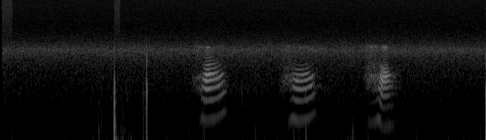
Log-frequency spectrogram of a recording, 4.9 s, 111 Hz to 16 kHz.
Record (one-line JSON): {"exhalation_length": "4.9 s", "exhalation_amplitude": 5226, "exhalation_signal_mean_std_ratio": 0.36, "survey_phase": "beta (2021-08-13 to 2022-03-07)", "age": "18-44", "gender": "Female", "wearing_mask": "No", "symptom_fever_high_temperature": true, "symptom_headache": true, "symptom_change_to_sense_of_smell_or_taste": true, "symptom_loss_of_taste": true, "symptom_onset": "3 days", "smoker_status": "Ex-smoker", "respiratory_condition_asthma": false, "respiratory_condition_other": false, "recruitment_source": "Test and Trace", "submission_delay": "2 days", "covid_test_result": "Positive", "covid_test_method": "RT-qPCR", "covid_ct_value": 17.5, "covid_ct_gene": "ORF1ab gene", "covid_ct_mean": 17.9, "covid_viral_load": "1300000 copies/ml", "covid_viral_load_category": "High viral load (>1M copies/ml)"}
